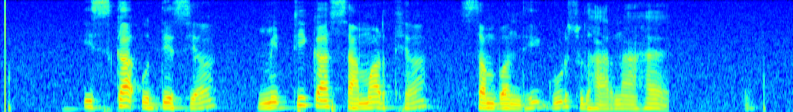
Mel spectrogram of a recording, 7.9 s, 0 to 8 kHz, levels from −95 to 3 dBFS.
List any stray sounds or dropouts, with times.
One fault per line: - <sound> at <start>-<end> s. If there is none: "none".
none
